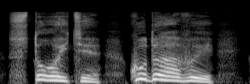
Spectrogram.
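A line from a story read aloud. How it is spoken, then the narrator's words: Shouting. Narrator (Russian): кричал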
